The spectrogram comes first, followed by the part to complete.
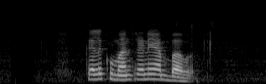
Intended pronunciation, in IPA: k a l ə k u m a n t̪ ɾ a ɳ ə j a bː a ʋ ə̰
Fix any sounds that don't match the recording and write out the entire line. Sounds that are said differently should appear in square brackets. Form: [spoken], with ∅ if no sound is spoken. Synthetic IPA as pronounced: k [ə] l ə k u m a n t̪ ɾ [ə] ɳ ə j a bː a ʋ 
